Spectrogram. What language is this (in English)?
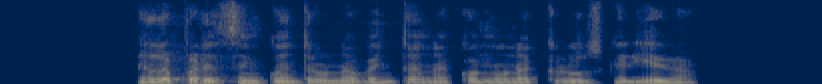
Spanish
